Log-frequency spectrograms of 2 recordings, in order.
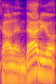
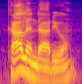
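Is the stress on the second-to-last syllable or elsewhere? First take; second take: second-to-last; elsewhere. First: The stress is on the second-to-last syllable. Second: The stress is on another syllable. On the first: The speaker calls it right. "the natural accent is on the second to last syllable" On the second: The speaker calls it wrong. "these three are not actual words"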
